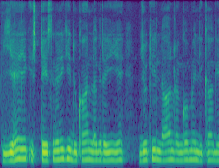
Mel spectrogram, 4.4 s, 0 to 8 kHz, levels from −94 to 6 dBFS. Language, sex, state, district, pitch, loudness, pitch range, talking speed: Hindi, male, Rajasthan, Jaipur, 150 Hz, -17 LUFS, 145-155 Hz, 205 wpm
